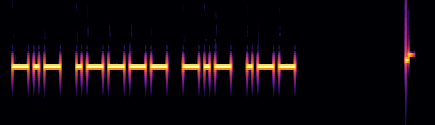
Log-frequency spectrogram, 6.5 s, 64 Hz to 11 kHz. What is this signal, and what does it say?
Morse code, heard as a keyed tone, about 15 wpm, 700 Hz. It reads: K1KW
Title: USA Callsign DE Callsign - 4 Characters - 15wpm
